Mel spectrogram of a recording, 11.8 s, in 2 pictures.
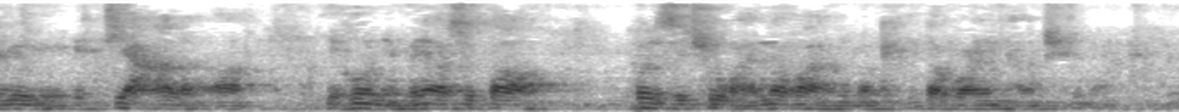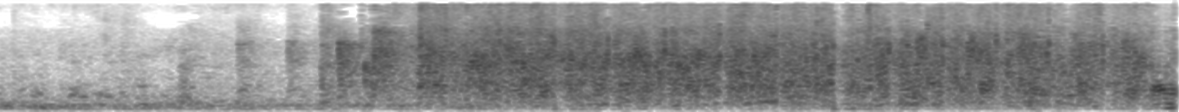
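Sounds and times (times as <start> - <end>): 
speech: 0.0 - 7.0
audience applause: 7.4 - 11.7.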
